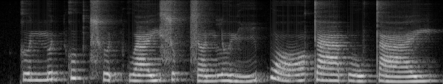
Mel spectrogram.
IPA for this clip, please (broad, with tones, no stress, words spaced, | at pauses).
kɵ˨nn̪ɵ˥t̚kʊ˥k̚t͡sʰɵ˨t̚ kʷaː˨˥jsʊ˨k̚sɐ˨˧n lɵ˨˩ɥiː˨˥p̚ wɔː˨˥ t̪aː˧po˨˥w t̪aː˨˧j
